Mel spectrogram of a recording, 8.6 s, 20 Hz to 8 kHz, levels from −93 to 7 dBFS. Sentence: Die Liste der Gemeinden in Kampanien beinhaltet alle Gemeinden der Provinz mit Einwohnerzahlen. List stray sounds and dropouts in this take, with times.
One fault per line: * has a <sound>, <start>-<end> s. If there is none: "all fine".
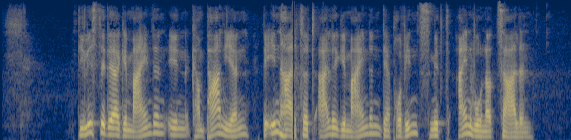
* has a dropout, 4.4-4.4 s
